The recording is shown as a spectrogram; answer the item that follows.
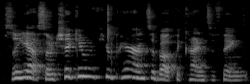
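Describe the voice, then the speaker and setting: An elementary teacher in her forties gives children an informal lesson and read-aloud, explaining things simply and expressively. Her voice sits high, quick and expressive, bright and forceful, in a room with roomy echo and faint background noise.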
